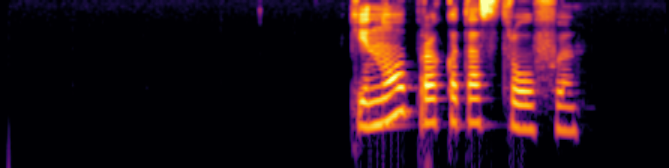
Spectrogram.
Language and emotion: Russian, neutral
